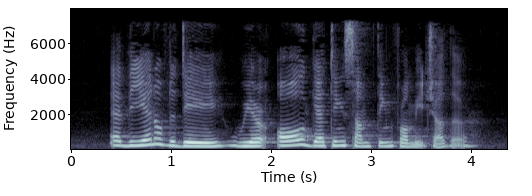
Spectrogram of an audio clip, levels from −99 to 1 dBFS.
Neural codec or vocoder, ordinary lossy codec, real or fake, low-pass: none; MP3, 48 kbps; real; 7.2 kHz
